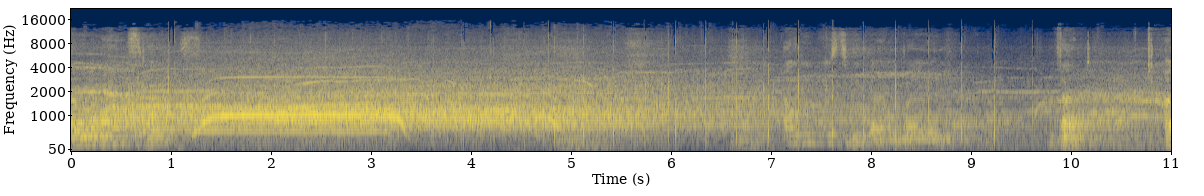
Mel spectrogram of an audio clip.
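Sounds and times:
crowd cheering and screaming: 0.0s - 11.0s.

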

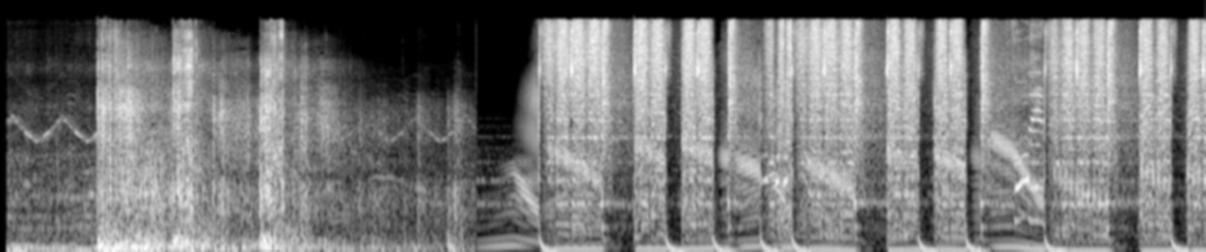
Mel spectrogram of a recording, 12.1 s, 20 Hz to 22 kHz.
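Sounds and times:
explosions with low rumble: 0.6s - 4.8s.

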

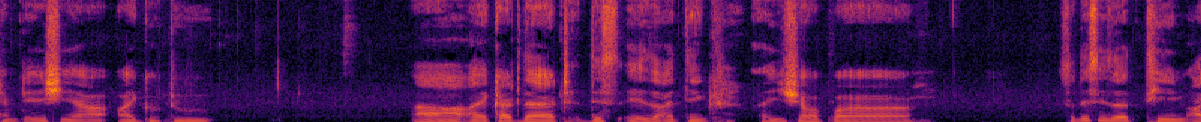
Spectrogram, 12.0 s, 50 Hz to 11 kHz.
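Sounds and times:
quiet room hiss: 0.0s - 12.0s.

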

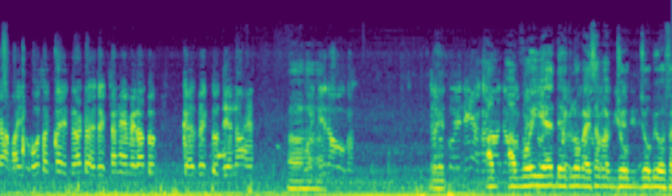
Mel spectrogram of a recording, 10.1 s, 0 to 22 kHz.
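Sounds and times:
low car hum: 0.0s - 10.0s
men talking on phone: 0.0s - 10.0s.

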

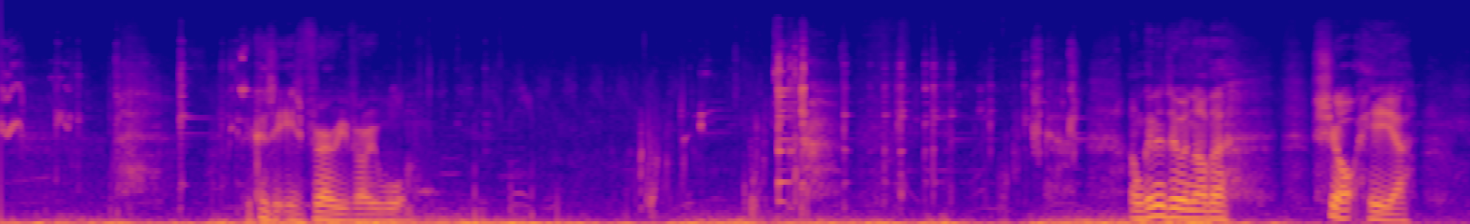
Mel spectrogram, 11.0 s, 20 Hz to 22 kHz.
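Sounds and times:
wind rumble on microphone: 0.0s - 9.8s
person swallowing: 4.7s - 6.3s
metal bottle clinking: 5.2s - 8.2s.

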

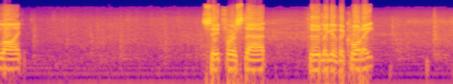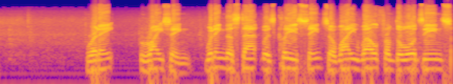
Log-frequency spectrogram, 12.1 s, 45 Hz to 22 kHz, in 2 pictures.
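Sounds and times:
low background hiss: 0.0s - 12.0s
faint clicks: 5.2s - 6.6s.

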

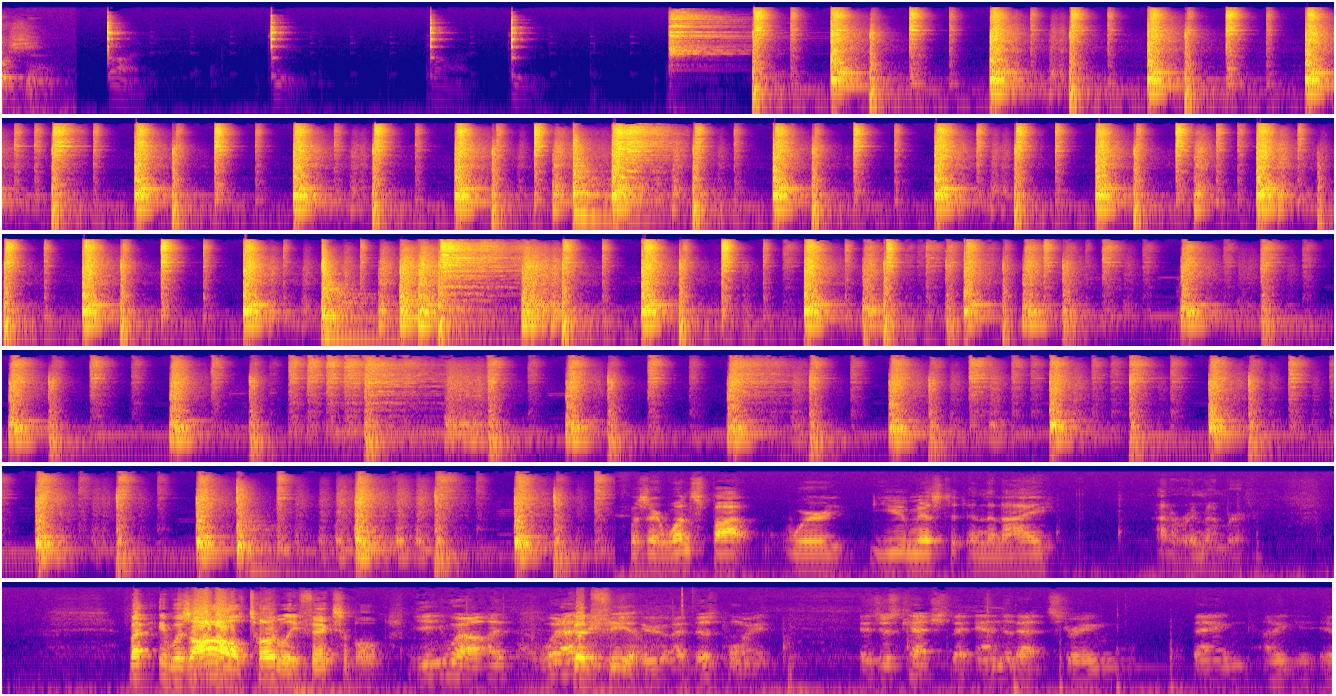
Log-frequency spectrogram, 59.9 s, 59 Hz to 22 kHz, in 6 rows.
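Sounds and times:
rock drum kit groove: 5.0s - 45.5s, 47.6s - 59.9s
cymbal crashes: 14.2s - 16.3s.

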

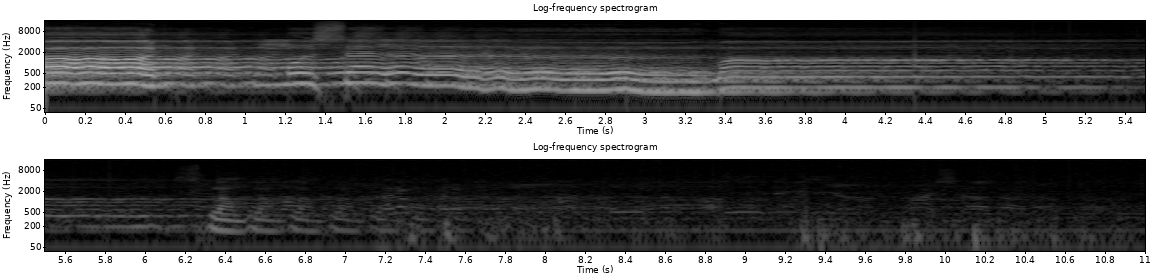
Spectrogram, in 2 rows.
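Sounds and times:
faint steady hum: 0.0s - 11.0s
faint indistinct voices: 6.2s - 11.0s.

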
